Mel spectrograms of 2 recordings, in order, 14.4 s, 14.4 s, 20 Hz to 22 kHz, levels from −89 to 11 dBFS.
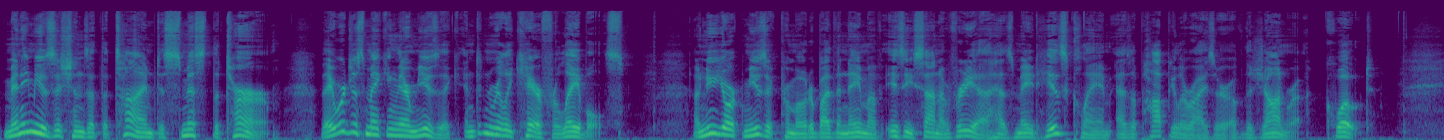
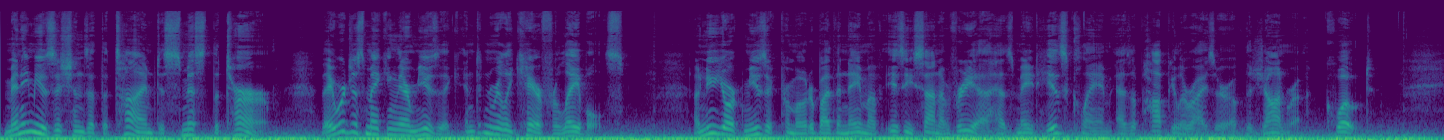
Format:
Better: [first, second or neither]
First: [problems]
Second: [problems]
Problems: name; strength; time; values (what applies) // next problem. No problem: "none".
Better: first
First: none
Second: low rumble; noticeable; throughout; 10 dB below the speech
